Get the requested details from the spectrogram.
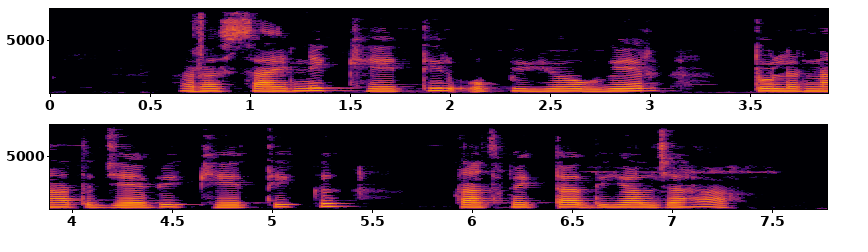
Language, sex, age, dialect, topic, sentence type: Magahi, female, 36-40, Northeastern/Surjapuri, agriculture, statement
